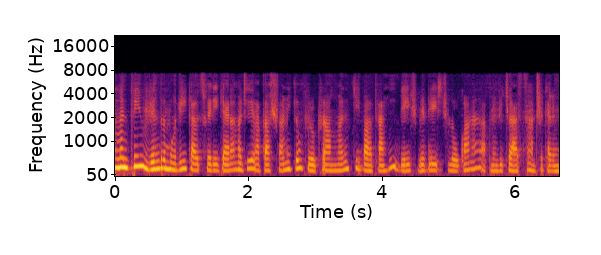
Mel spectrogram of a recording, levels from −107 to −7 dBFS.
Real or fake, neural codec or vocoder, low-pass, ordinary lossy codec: fake; codec, 16 kHz in and 24 kHz out, 0.6 kbps, FireRedTTS-2 codec; 7.2 kHz; none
